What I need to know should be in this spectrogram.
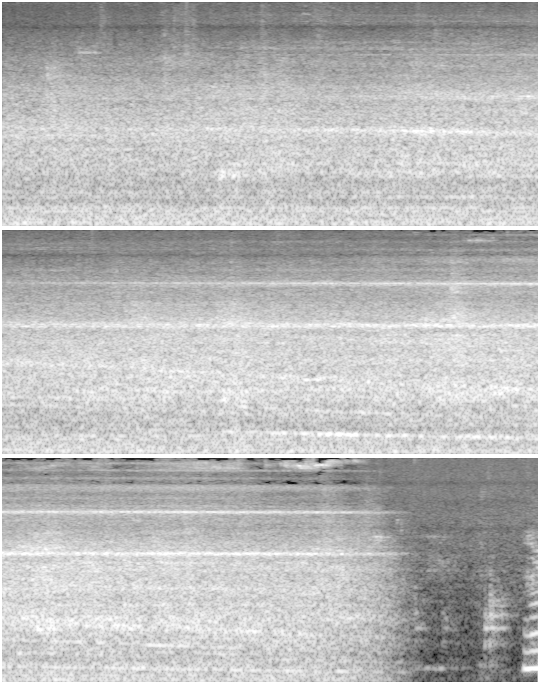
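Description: A metro train pulls into an underground station with a loud rumble and a falling whine of brakes, echoing off the walls.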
